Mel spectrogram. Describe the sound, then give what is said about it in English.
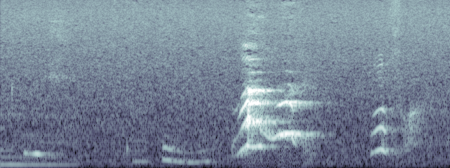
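A dog named Meg whimpers softly with thin, whining tones, then gives a sharper yelping bark and one shorter bark a moment later, fairly quiet. “It's not Poppy, that dog is called Meg.”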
